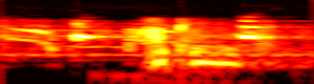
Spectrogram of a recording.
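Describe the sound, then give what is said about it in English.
Several small, high-pitched mewing whimpers overlap in a brief cluster, with thin squeaky cries rising and falling as six newborn puppies fuss together under a water pipe. “Puppies, darling. Yes, sir. Six of them.”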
